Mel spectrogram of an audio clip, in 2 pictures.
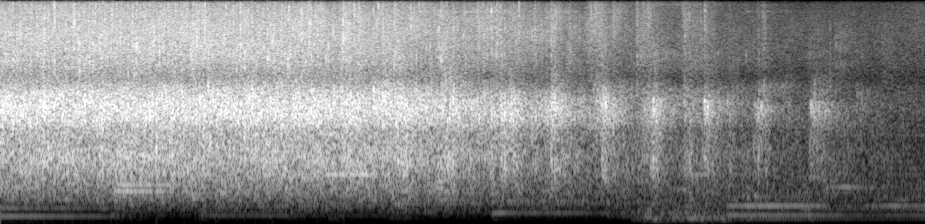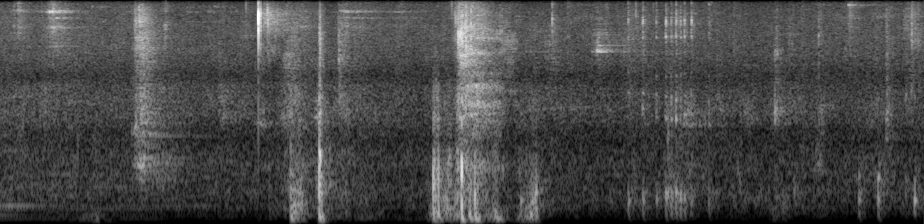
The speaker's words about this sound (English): Come on, put your hands together. Give the Lord a hand clap of praise.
